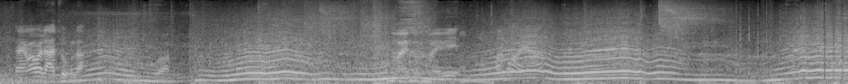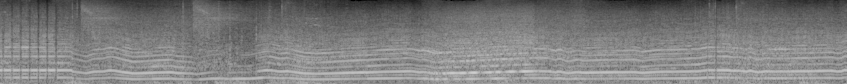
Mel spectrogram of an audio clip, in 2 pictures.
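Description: A sports car engine roars and revs up and down as it accelerates through the gears.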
